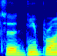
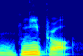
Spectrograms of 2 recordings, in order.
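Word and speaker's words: Dnipro: much uh please uh can you explain to people that nepro and Kon are pronounced with silent D and K oh so uh dabso in Ukraine is pronounced as dpro D turns into like this nasal sound a bit we don't say Theo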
